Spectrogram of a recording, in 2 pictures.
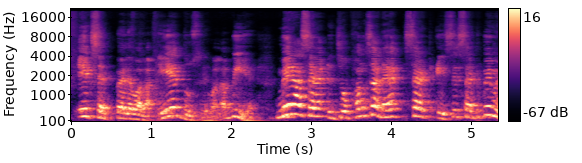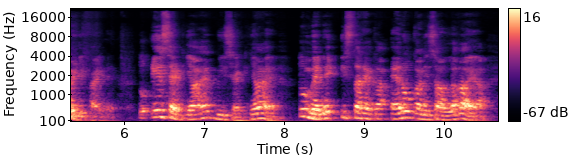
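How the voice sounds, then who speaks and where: A man teaching a math lesson, repeating each point slowly and telling students to listen closely. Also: high voice, reverberant, recorded from a distance. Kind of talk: classroom lecture.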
